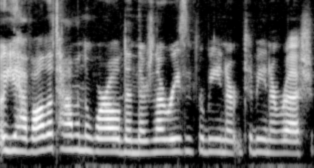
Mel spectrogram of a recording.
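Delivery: breezy, soft, sarcastic put-on calm tone. Mocking the other speaker's relaxed advice about lines: mocking the other's calm talk. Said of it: "you're sitting here talking like".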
